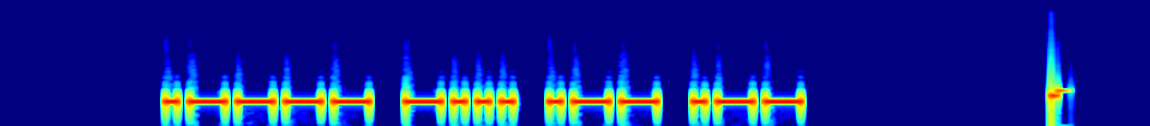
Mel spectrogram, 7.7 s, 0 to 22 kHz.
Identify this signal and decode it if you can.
Morse code, heard as a keyed tone, about 15 wpm, 700 Hz. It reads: 1BWW
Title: Four Challenging Letter-Number Combinations 15wpm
